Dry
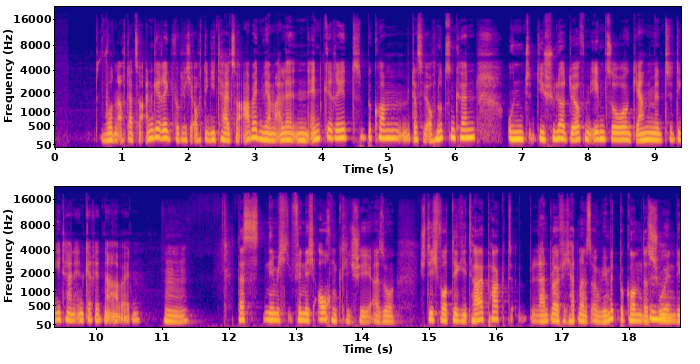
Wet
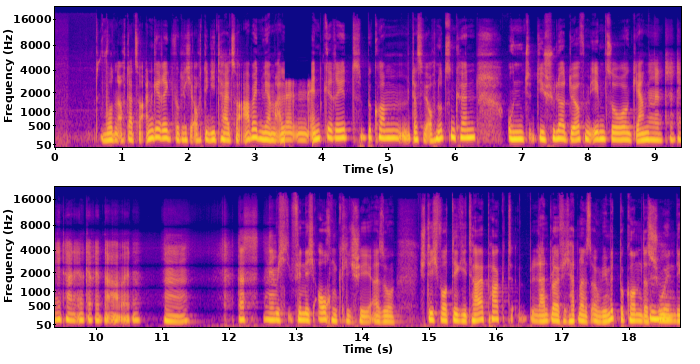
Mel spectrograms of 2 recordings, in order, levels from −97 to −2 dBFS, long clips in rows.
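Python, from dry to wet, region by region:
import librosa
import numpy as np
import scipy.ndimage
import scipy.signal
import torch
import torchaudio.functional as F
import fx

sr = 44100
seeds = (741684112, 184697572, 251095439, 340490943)

y = fx.chain(x, sr, fx.highpass(hz=300.0, slope=12),
    fx.resample_bad(factor=8, down='none', up='filtered'), at=(3.43, 3.85))
y = fx.envelope_flatten(y, sr, power=0.6, at=(8.89, 12.69), fade=0.02)
y = fx.bessel_lowpass(y, sr, hz=4900.0, order=2, at=(8.89, 12.69), fade=0.02)
y = fx.fixed_phaser(y, sr, hz=1700.0, stages=8, at=(8.89, 12.69), fade=0.02)
y = fx.low_shelf(y, sr, hz=280.0, db=5.0)
y = fx.band_squash(y, sr, depth_pct=40)
y = F.gain(torch.from_numpy(y), 2.0).numpy()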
